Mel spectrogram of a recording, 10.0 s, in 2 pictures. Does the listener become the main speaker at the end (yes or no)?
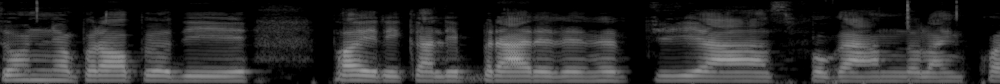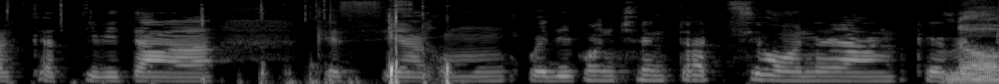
yes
